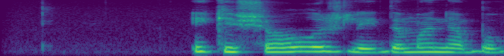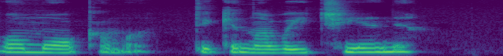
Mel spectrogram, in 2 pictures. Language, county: Lithuanian, Šiauliai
